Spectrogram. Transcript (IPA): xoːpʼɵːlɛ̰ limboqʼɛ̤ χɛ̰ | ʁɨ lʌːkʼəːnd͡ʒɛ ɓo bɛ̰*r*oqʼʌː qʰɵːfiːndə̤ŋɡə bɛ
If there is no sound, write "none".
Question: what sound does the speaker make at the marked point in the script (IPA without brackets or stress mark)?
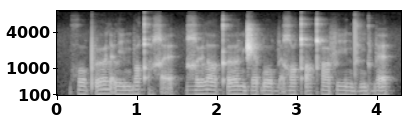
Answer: ʁ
